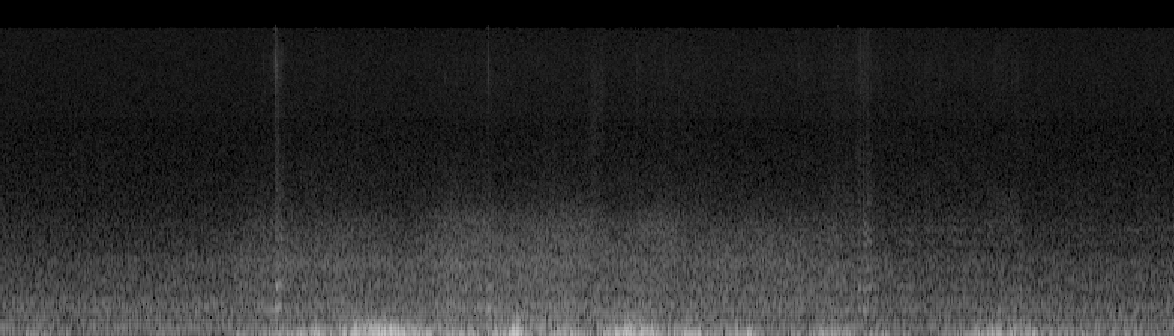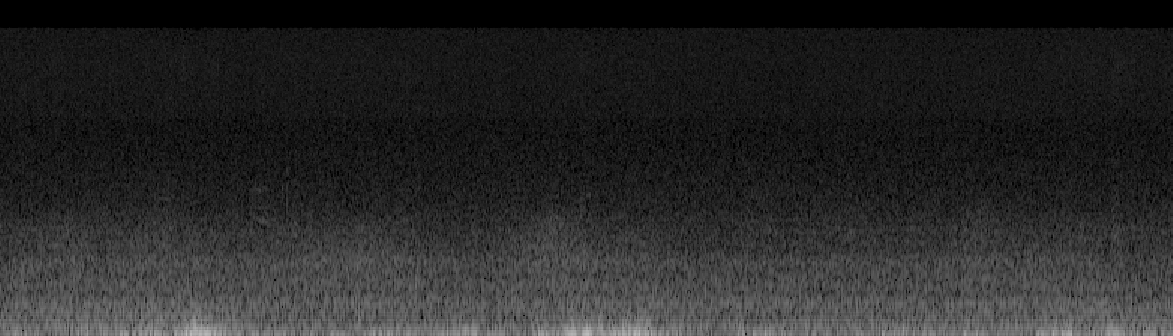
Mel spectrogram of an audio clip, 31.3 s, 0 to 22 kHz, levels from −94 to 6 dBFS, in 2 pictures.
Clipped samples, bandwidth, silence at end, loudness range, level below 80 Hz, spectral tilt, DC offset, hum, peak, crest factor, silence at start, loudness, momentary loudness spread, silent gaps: under 0.1%; 16.5 kHz; 0 s; 10 LU; -40 dBFS; -6.5 dB/octave; under 0.1%; none; -16 dBFS; 22 dB; 0 s; -45 LUFS; 11 LU; none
